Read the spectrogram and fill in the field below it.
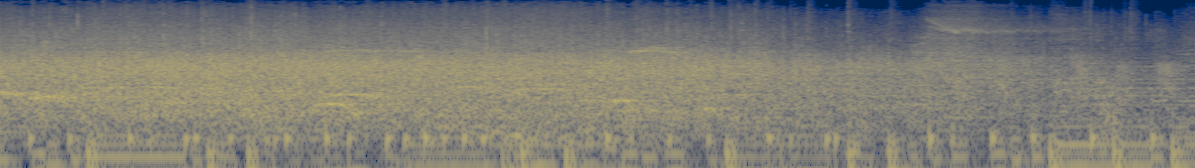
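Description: Audience applause and laughter at the Screen Actors Guild Awards, a dense, loud wash of clapping from a large crowd that holds steady, then eases slightly near the end.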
